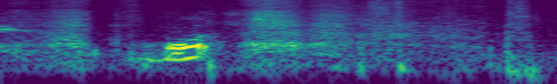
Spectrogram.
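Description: A domestic cat hissing: a short breathy rasp about a second in.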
